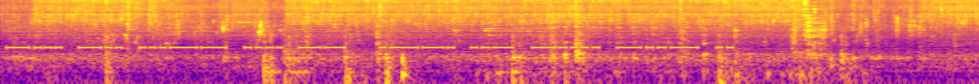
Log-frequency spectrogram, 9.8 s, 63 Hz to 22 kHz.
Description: Morse code, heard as a keyed tone, hand-sent with a straight key, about 22 wpm, 810 Hz, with kitchen noise. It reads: BD3HM PU6XI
